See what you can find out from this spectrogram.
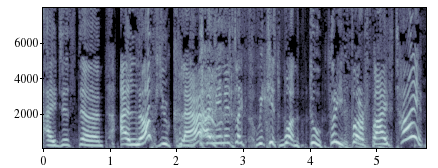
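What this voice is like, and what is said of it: Impression of Benoit, generic accent. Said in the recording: “his impression ... all my impressions are the same accent. It doesn't matter what country you're from. They're all vaguely insulting”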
